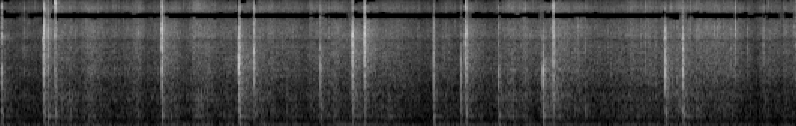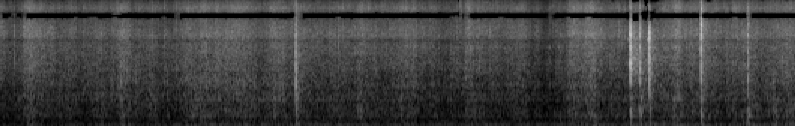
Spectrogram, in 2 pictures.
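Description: Fingers pinch and pop individual air bubbles on a big sheet of clear plastic bubble wrap spread flat, giving about twenty sharp, bright snaps scattered unevenly over soft, continuous crinkling. The pops cluster early and near the end, with a stretch of mostly rustling in between.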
